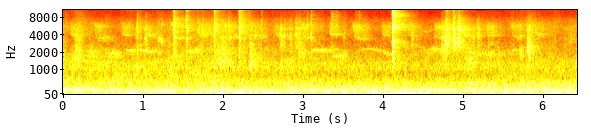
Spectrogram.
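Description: Faint birds chirping, with scattered short clicks and scuffs.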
